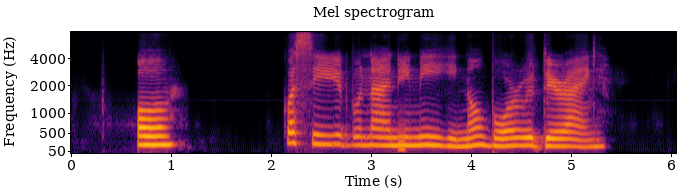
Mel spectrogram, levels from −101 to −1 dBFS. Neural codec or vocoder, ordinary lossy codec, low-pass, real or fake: codec, 16 kHz, 0.5 kbps, X-Codec, HuBERT features, trained on LibriSpeech; none; none; fake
